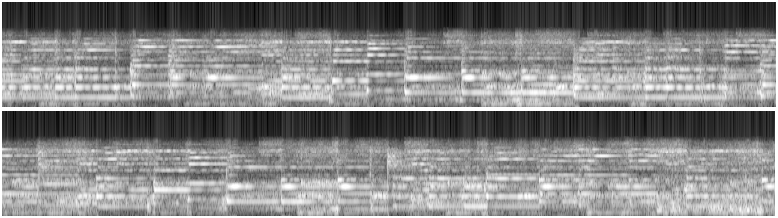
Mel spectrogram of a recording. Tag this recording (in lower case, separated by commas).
musical instrument, music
